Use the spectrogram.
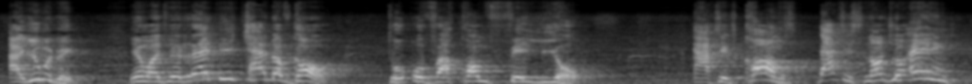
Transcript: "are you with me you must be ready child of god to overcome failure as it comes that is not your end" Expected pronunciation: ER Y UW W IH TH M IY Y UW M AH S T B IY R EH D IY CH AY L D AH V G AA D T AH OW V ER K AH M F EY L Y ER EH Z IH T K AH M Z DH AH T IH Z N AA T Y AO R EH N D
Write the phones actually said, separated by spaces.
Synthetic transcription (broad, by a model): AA Y UW W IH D M IY Y UW M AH S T B IY R EH D IY CH AY L D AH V G AA D T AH OW V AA K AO M F EY L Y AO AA S IH T K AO M S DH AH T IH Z N AA T Y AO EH N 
